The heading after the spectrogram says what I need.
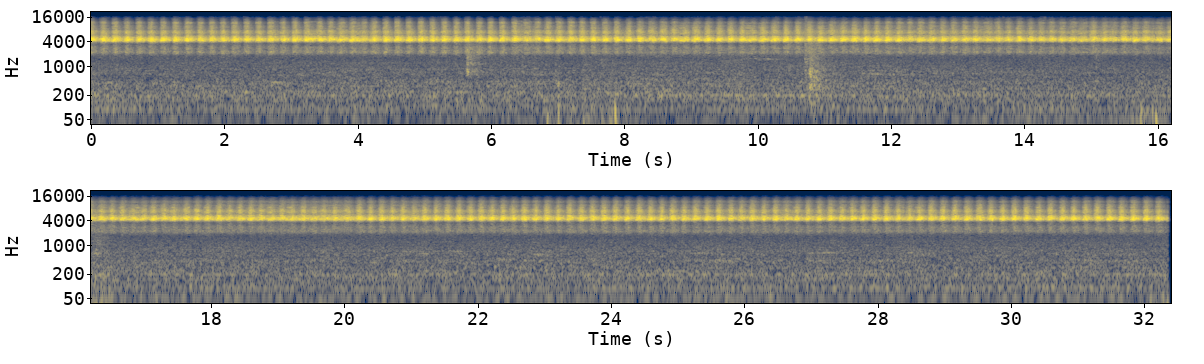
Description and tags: Cicadas during summertime recorded from a tunnel - the reverb is natural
